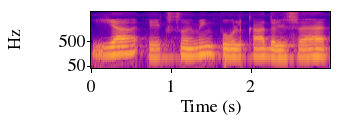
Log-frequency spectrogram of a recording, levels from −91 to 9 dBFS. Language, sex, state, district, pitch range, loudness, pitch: Hindi, male, Jharkhand, Ranchi, 125-150 Hz, -18 LUFS, 130 Hz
